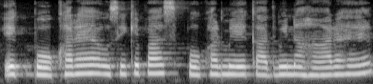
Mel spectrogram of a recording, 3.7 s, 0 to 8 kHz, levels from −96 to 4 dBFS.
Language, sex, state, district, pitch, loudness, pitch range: Hindi, female, Bihar, West Champaran, 250 Hz, -17 LUFS, 240-260 Hz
